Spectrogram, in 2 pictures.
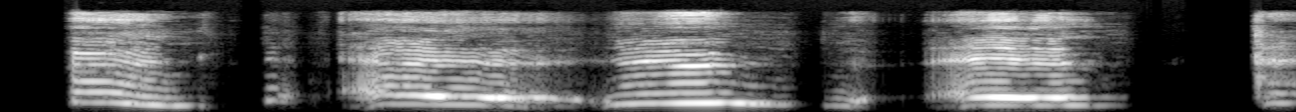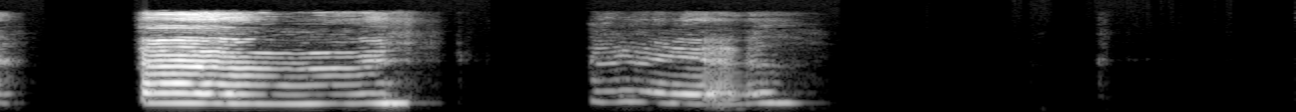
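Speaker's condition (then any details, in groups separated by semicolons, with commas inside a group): Cerebral palsy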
